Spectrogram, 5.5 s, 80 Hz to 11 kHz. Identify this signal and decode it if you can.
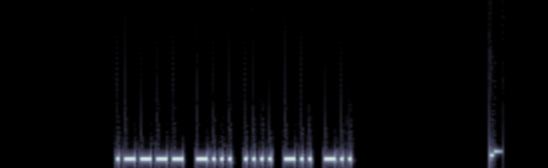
Morse code, heard as a keyed tone, about 30 wpm, 700 Hz. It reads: 1BHDD
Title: Five Challenging Letter-Number Combinations 30wpm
